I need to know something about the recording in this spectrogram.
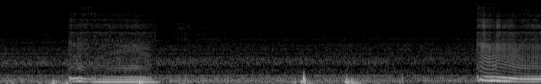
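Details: Female chow chow ("baby girl", though no longer a baby) snoring: two loud, low, buzzing snores with quieter soft breaths between them.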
